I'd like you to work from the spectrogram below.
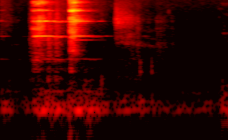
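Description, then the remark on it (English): Two bright glass clinks in quick succession, ringing briefly, as wine glasses of Zinfandel touch in a toast, followed by a softer third tap over a low background hum. “All right, let's cheers, try boys. This. Cheers, mate.”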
